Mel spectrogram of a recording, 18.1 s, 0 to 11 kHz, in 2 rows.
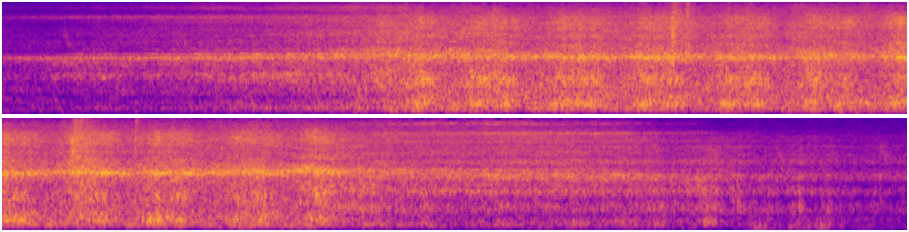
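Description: A Greater Anglia Class 720 Aventra electric multiple unit passes close by. It swells as it approaches, then gives a loud, regular beat of wheels over the rails about every two-thirds of a second, with a steady high whine over it. It fades away over the last few seconds.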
